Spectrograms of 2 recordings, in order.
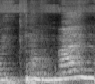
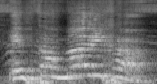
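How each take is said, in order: First: Said in the usual way. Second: "Está mal" higher, a firm rebuke; holy indignation. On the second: Retold or imitated. Preacher scolding the sister, indignant. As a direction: scold her with righteous zeal. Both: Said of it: "me agarró una era santa".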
